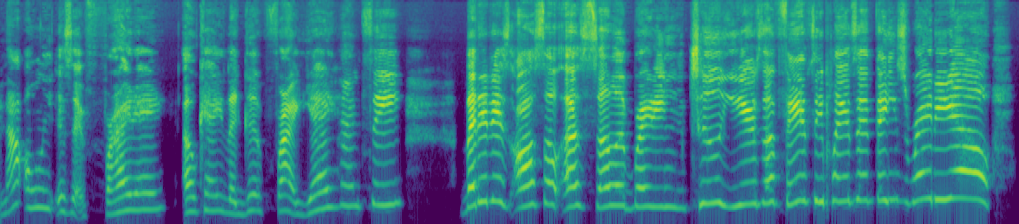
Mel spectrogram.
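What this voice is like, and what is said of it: Congested, odd-sounding voice. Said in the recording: “I know I sound a little funny. ... I sound a little weird. My voice is going to be going in and out, changing up a little bit. I have the worst congestion ever.”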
